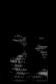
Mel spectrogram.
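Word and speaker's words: Canha: to explain to us the portuguese heritage and it's really kanye but since we've beaten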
